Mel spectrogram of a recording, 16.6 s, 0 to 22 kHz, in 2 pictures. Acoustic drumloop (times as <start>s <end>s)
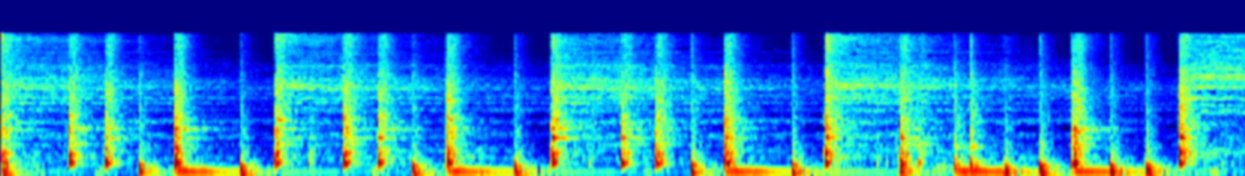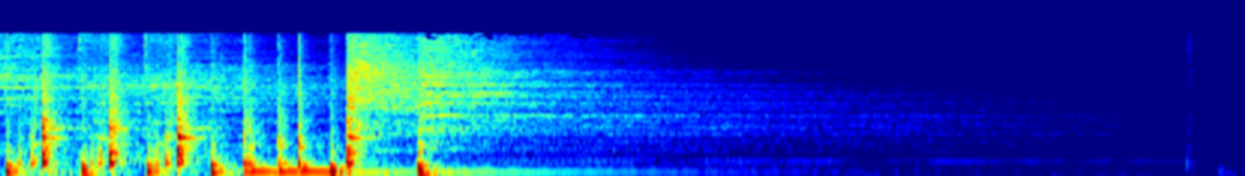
0.0s 12.7s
